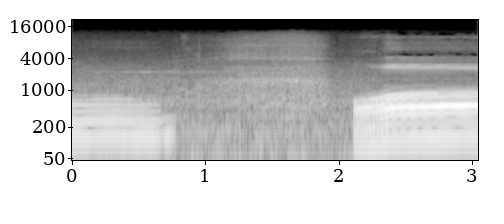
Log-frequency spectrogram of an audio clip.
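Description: A man breathes in deeply close to a microphone.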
